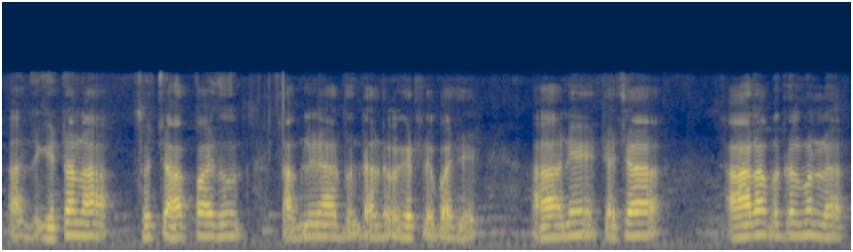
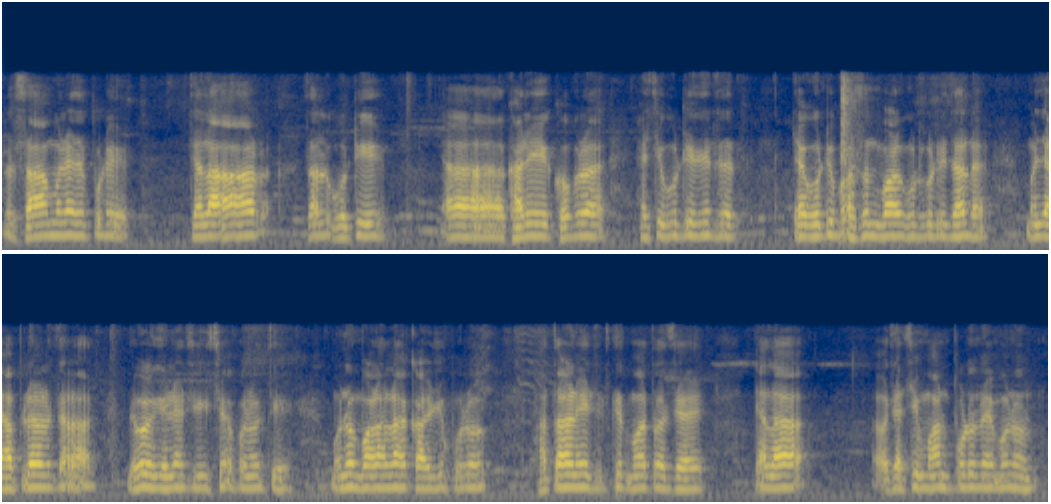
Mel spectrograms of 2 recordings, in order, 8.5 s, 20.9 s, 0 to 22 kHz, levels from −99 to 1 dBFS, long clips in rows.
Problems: constant background noise, background conversations at intervals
